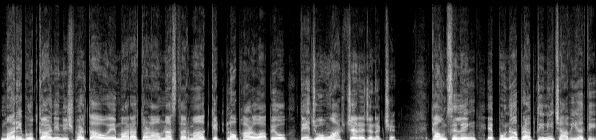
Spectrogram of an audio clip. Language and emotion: Gujarati, surprised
